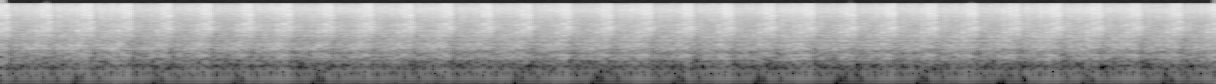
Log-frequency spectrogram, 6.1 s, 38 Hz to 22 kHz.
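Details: 1965 Corvair engine at idle: sharp, even ticking two or three per second, louder than normal, from top of engine near the fan; began 2–3 weeks ago, worsening; fan belt tightened, barely reduced; cause not pinned down.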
